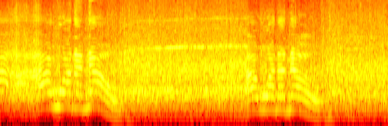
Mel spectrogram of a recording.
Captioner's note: cheers and applause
